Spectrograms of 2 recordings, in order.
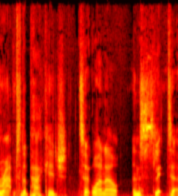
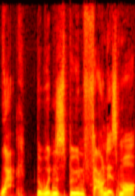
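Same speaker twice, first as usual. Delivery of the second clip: plain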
